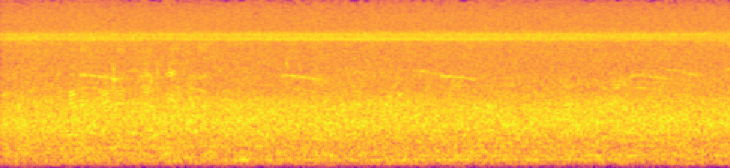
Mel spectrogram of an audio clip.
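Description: Steady open-air background noise, with faint short falling chirps of a bird repeating about once a second.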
